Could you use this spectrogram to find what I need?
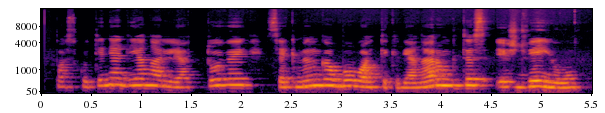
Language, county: Lithuanian, Šiauliai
